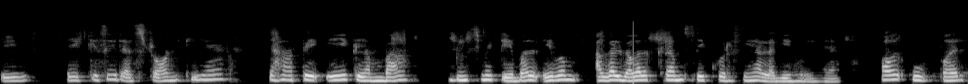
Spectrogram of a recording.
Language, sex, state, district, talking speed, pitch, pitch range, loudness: Hindi, female, Uttar Pradesh, Gorakhpur, 155 wpm, 190 Hz, 170-205 Hz, -16 LUFS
